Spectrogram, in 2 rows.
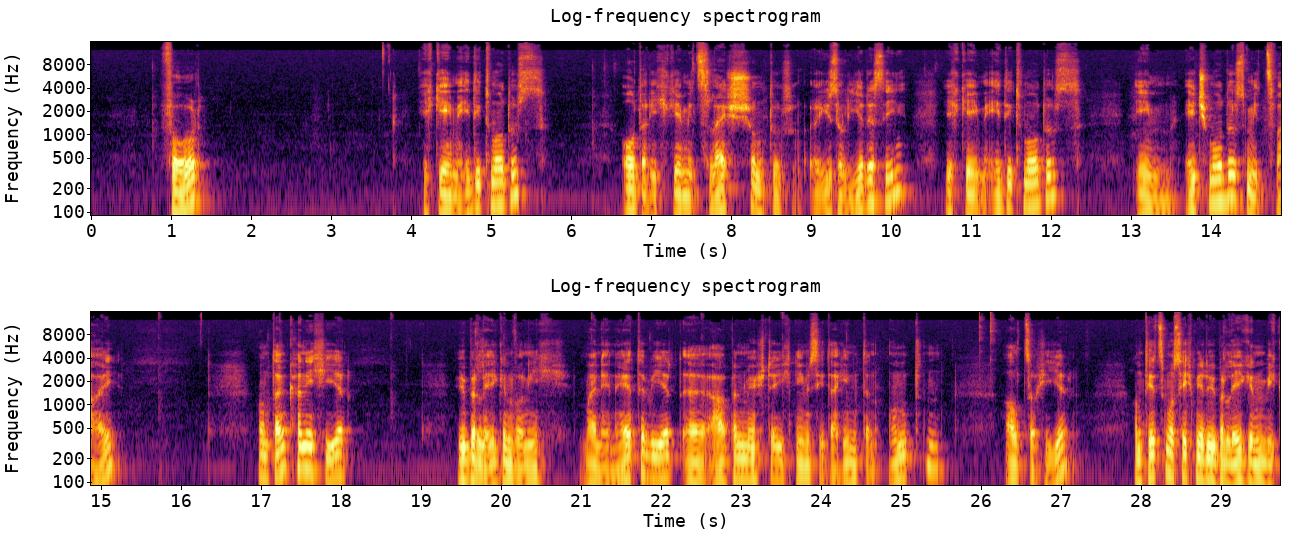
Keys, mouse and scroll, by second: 0.1-1.5 middle drag, 1.5-2.9 scroll up 7, 4.3 Tab, 5.7 middle click, 6.6 Tab, 7.7 KP_Divide, 9.2-10.1 scroll up 5, 10.6 Tab, 11.2-14.5 middle drag, 14.5 2, 15.9-17.7 middle drag, 17.7-18.9 scroll up 4, 18.9-26.3 middle drag, 26.3 alt+click.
